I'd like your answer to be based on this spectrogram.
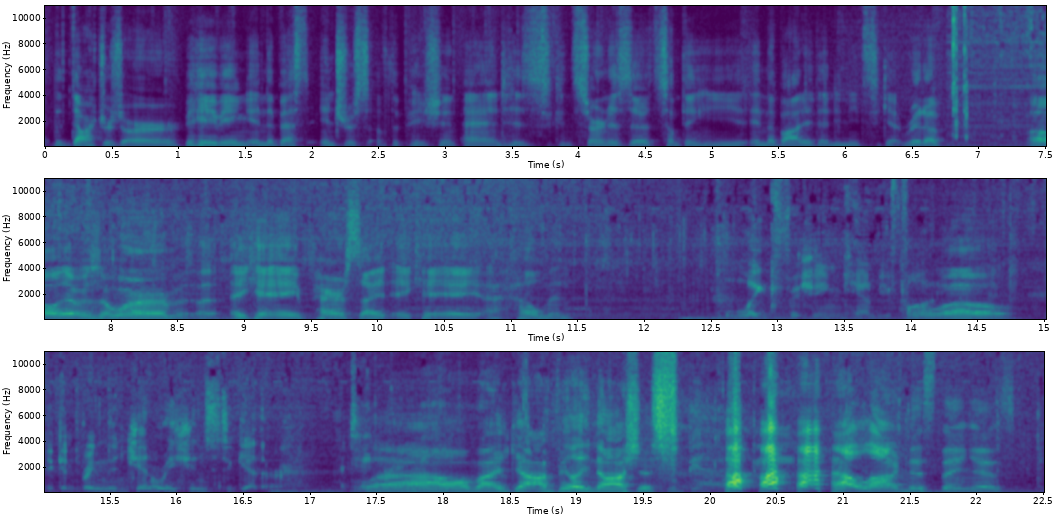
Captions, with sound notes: The doctors are behaving in the best interest of the patient, and his concern is there's something in the body that he needs to get rid of. (mouse clicking) Oh, there was a worm. AKA parasite, AKA a helminth. (worm squelching) - Lake fishing can be fun. - Whoa. - It can bring the generations together. - A tapeworm. - Wow, oh my God, I'm feeling nauseous. (laughs) How long this thing is.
